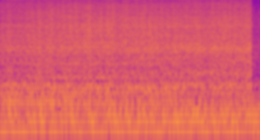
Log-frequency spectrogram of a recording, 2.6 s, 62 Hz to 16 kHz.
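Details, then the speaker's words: Poor man's LS3 V8 swapped into a BMW E46 on stock manifolds, first start-up after ECU base-map setup: deep, steady rumble with an even beat, no knocks or misses, quieter than expected; normal healthy idle. "it sounds too good sounds too good like i thought it was gonna be loud and but it's not it's not it's good it's good"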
